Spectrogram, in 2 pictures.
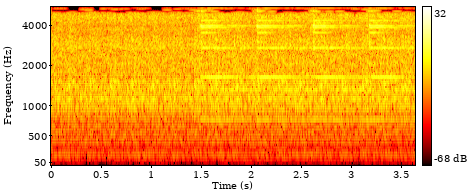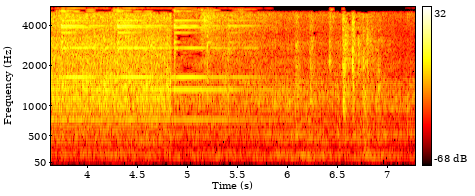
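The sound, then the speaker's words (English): Passenger train number 822 from Patterson rumbles steadily into Maywood station on track 1, with a dense, roaring low end and faint high squeals. It eases off near the end as it slows, with a few sharp clanks. “from Patterson on track 1, train number 822.”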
